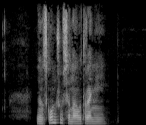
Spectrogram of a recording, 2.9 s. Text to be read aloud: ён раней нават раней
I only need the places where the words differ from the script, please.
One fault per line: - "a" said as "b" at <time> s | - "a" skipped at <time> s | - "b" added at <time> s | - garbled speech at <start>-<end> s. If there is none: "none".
- "раней" said as "скончыўся" at 0.9 s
